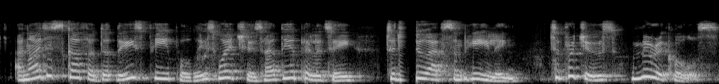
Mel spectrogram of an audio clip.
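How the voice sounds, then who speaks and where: A woman with a fairly high pitch speaks at a moderate pace with very wide pitch swings. Her loudness is very even, and audible room echo surrounds her. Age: 60s. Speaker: witchcraft author. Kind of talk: interview.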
